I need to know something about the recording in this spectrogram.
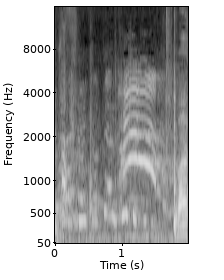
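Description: Children's voices, with one child's high-pitched call about a second in that rises and then falls.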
